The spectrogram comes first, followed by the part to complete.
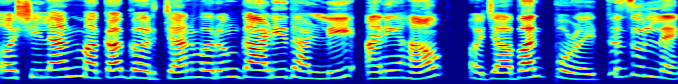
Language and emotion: Goan Konkani, happy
